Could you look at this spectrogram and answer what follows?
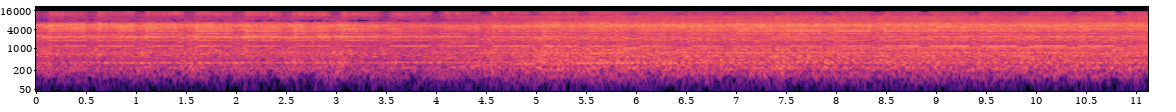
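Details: Light CO2 laser (about 40 millijoules, density six) during one-pass facial resurfacing for fine lines and wrinkles: steady loud hiss and hum of a smoke evacuator with rapid regular ticking as the laser scans the skin. Patient also has acne scars.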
